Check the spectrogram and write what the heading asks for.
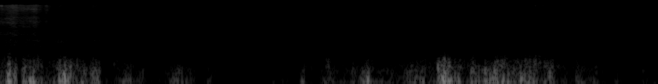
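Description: Wind buffeting the phone's microphone: a low, uneven rumble in gusts, strongest in the first second and again over the last two or three seconds.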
